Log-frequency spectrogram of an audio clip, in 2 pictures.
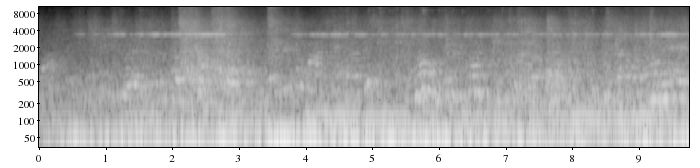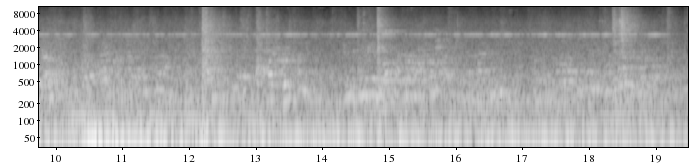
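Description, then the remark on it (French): Busy underground metro station ambience: a low rumbling train with a steady high whine, occasional sharp clanks and door thuds, and indistinct voices murmuring throughout the echoing space. “Comment pourrais-tu qualifier ou décrire l'ambiance ou l'acoustique de la station de métro Alors l'acoustique de la station de métro, euh, plutôt déplorable.”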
